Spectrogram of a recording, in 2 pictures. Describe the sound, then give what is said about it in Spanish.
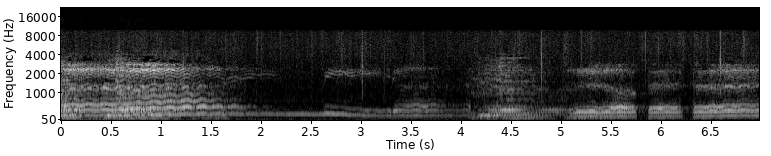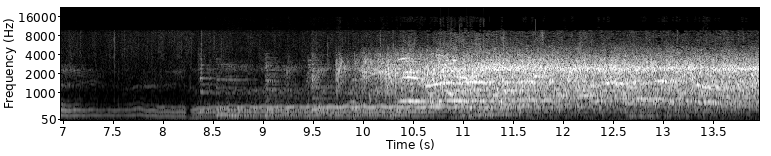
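Wild applause from a radio studio audience at Radio Belgrano in the late 1950s, a loud wash of clapping that swells in after a sung melody ends and holds steady to the close. “aplausos enloquecidos. Enloquecidos, ¿no? Eran unos cuantos. Gritos, no sucedía tanto eso en la radio.”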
